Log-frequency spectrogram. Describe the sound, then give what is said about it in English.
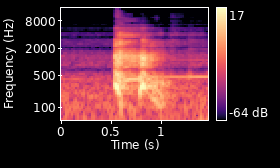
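Two quick coughs in succession, short raspy bursts with a slightly throaty edge, moderately loud, followed by quiet. “I'm trying to learn how to cough.”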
